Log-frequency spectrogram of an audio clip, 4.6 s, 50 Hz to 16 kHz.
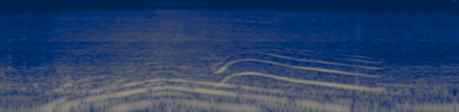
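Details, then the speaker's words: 1992 Nissan 300ZX twin turbo, first start in 16 years after fitting new injectors: engine revs up toward redline and settles cleanly, pitch rising and falling smoothly, no misses or knocks; sounds healthy. "sounds pretty damn good"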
